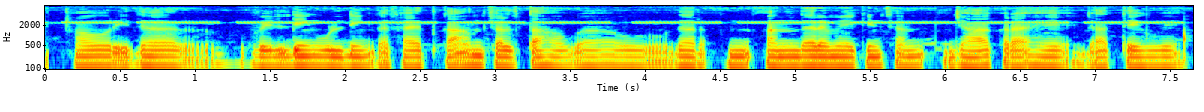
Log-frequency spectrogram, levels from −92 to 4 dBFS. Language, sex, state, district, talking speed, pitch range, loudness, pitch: Hindi, male, Chhattisgarh, Jashpur, 155 wpm, 115-120 Hz, -19 LUFS, 115 Hz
